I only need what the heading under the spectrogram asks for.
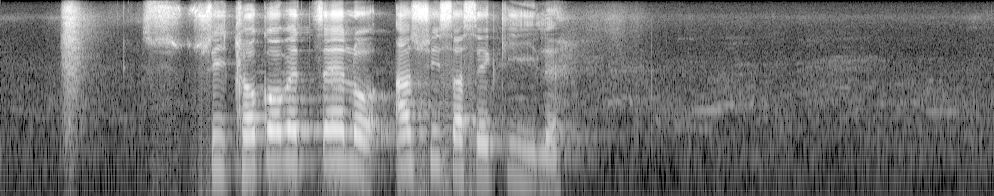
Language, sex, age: Tsonga, male, 21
